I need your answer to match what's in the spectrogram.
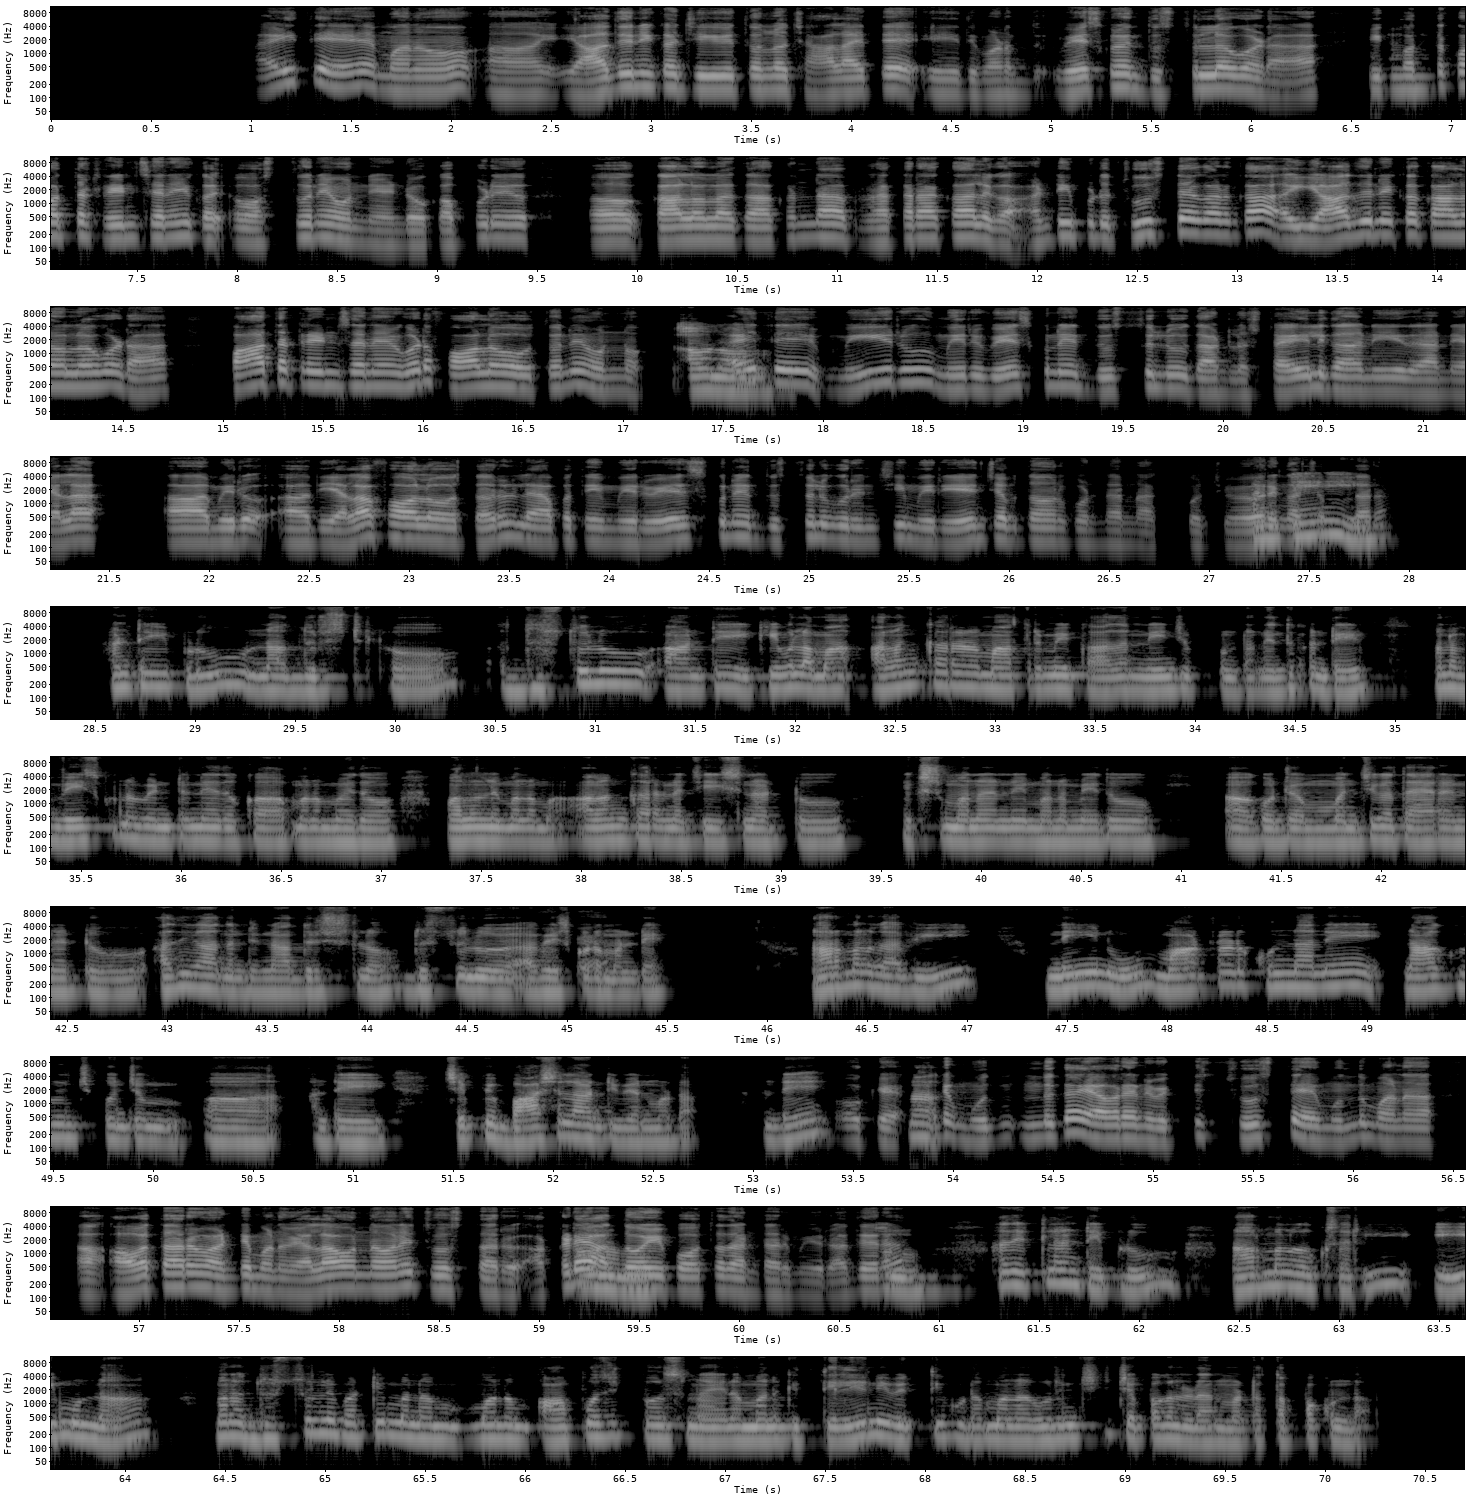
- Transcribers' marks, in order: other background noise; in English: "ట్రెండ్స్"; in English: "ట్రెండ్స్"; in English: "ఫాలో"; tapping; in English: "స్టైల్"; in English: "ఫాలో"; in English: "నెక్స్ట్"; in English: "నార్మల్‍గా"; in English: "నార్మల్‌గా"; in English: "ఆపోసిట్ పర్సన్"
- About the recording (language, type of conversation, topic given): Telugu, podcast, మీ దుస్తులు మీ గురించి ఏమి చెబుతాయనుకుంటారు?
